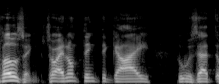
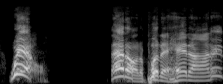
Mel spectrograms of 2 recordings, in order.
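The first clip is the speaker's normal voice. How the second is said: very high, loud witchy chicken voice; 13 semitones higher, 6 dB louder than usual. Speaker imitates how the chicken in a movie talks, Wicked Witch-like chicken voice. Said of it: "it talks like this. kind of like the Wicked Witch".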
